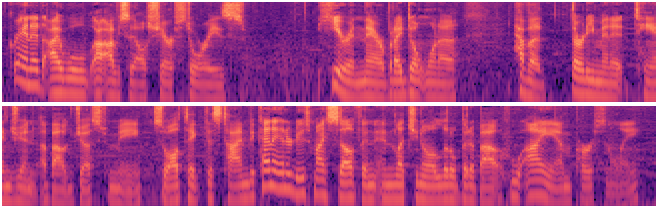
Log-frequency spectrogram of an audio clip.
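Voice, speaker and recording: Speaking at a fairly quick pace in an American accent, a man keeps a medium pitch with ordinary pitch variation. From US Midwest, Northeast Ohio. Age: 20s. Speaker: podcast host. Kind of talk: casual podcast monologue. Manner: halting, frequent repetitions.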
